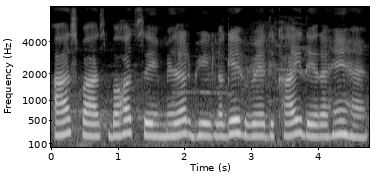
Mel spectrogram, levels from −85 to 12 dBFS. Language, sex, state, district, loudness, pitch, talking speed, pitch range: Hindi, female, Uttar Pradesh, Lucknow, -15 LUFS, 220 Hz, 140 wpm, 215-235 Hz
